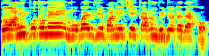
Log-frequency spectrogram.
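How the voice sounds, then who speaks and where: A man's voice: extremely high pitch, steady tone, very fast, a bit bright, slight background noise. A man hosting a casual step-by-step tutorial, instructing his viewers like friends. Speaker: tutorial host.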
